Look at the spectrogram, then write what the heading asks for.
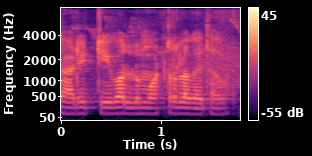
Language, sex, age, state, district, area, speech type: Odia, male, 45-60, Odisha, Kendujhar, urban, spontaneous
